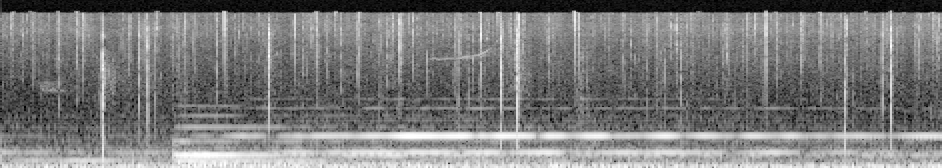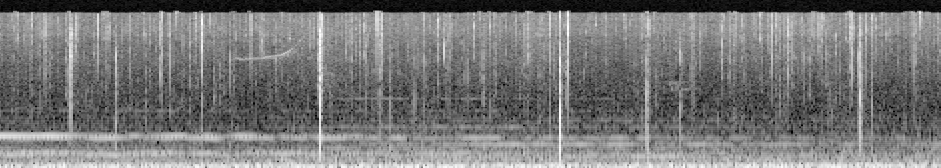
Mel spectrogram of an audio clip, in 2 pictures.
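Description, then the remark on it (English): A steady wood fire crackles and pops with many sharp, irregular snaps over a low roaring hiss, with faint sustained tones humming underneath throughout. “Hear now the crackling of the fire.”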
